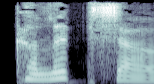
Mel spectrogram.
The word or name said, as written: kalypso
